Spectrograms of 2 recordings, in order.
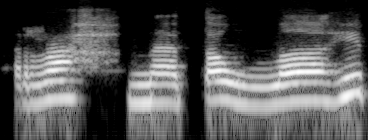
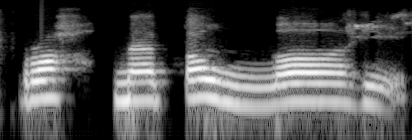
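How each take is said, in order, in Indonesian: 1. Bunyi r-nya tipis dan ringan. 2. Bunyi r-nya tebal dan berat. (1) "bukan rahmatallahi" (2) "tapi rahmatallahi"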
